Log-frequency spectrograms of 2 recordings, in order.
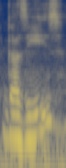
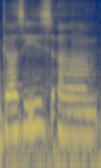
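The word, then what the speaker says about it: ghazis: Islam and as Muslims they saw themselves as gazees and you can spell that g-h-a-z-i-s the guzzies see themselves as Warriors for Islam and they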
